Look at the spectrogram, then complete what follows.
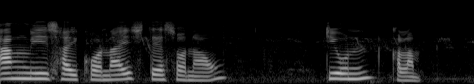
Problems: none marked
